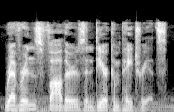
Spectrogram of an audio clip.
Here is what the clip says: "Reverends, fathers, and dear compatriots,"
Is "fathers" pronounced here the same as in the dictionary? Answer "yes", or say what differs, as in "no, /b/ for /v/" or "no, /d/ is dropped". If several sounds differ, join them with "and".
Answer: yes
